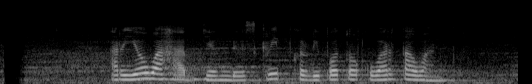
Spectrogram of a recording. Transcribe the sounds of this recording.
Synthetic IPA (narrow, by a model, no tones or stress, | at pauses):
ʔaɾijɔwaɦa̰b̚d͡ʒɨŋdəskɾip̚kɨrdipɔt̪ɔkuwart̪awan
